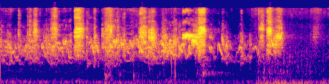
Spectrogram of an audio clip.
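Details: Budgerigars talking, a busy mix of high chirps, squawky bursts and warbled twitters from several birds, loud in short surges.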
